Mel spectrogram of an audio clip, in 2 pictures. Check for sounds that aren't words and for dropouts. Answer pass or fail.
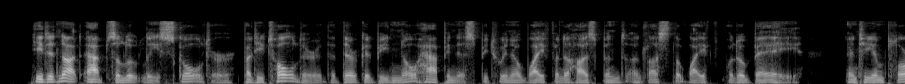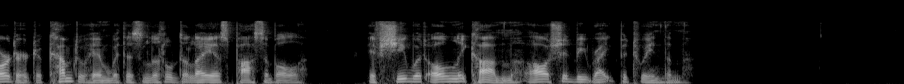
pass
